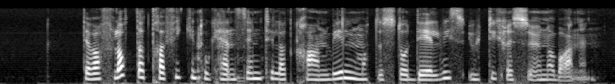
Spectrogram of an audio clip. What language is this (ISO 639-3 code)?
nor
